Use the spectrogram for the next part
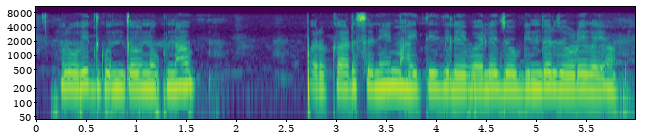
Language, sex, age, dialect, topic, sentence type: Marathi, female, 31-35, Northern Konkan, banking, statement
